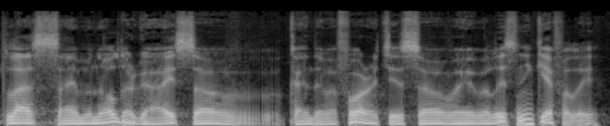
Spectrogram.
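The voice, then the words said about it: Strong accent, hard to understand. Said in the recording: “my popularity is because of my accent. They couldn't understand me right away ... we liked your accent.”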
